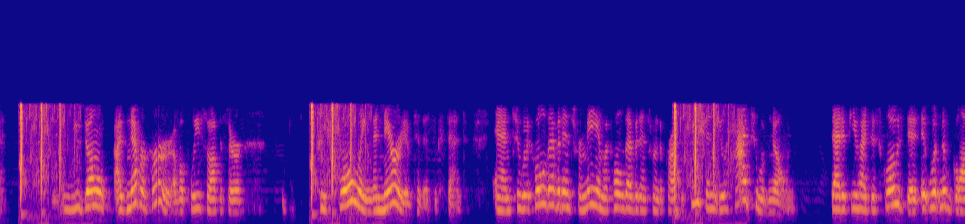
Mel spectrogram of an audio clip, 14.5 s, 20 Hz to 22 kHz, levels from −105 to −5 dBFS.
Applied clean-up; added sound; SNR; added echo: none; Splash, splatter; -3 dB; reverberation time 0.3 s.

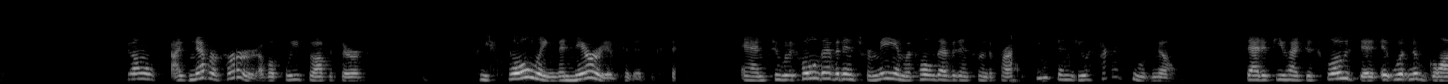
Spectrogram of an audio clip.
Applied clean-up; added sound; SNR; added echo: neural mask model DeepFilterNet 3.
